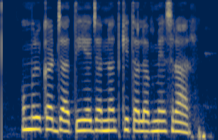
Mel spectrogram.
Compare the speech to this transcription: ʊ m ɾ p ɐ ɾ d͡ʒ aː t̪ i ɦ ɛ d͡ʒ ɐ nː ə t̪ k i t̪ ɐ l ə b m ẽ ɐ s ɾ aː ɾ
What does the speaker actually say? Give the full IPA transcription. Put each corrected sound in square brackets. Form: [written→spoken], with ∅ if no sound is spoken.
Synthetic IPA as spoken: ʊ m ɾ [p→k] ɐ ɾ d͡ʒ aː t̪ i ɦ ɛ d͡ʒ ɐ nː ə t̪ k i t̪ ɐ l ə b m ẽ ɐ s ɾ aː ɾ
